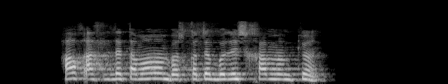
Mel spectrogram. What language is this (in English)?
Uzbek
